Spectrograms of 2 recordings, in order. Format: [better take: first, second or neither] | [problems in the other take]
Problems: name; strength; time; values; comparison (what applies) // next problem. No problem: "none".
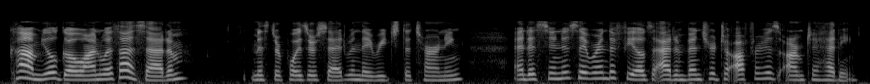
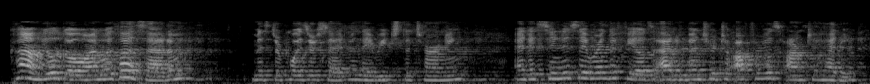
first | noise reduction (neural separator model SepFormer DNS4)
